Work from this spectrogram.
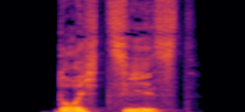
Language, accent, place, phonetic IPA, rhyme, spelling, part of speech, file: German, Germany, Berlin, [ˌdʊʁçˈt͡siːst], -iːst, durchziehst, verb, De-durchziehst.ogg
- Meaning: second-person singular dependent present of durchziehen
